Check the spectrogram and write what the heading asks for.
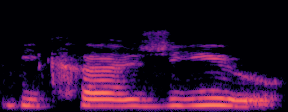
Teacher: the final | z | in because becomes | ʒ | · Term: assimilation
